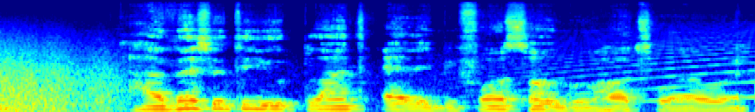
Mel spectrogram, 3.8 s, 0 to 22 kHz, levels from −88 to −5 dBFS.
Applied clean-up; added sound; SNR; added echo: none; Alarm; 13 dB; none.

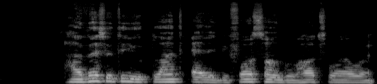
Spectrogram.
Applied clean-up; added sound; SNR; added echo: neural mask model DeepFilterNet 3.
